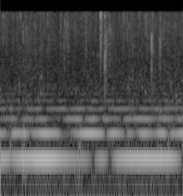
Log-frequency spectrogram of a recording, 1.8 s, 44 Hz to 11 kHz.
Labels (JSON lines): {"label": "biophony, midshipman", "recorder": "SoundTrap 500"}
